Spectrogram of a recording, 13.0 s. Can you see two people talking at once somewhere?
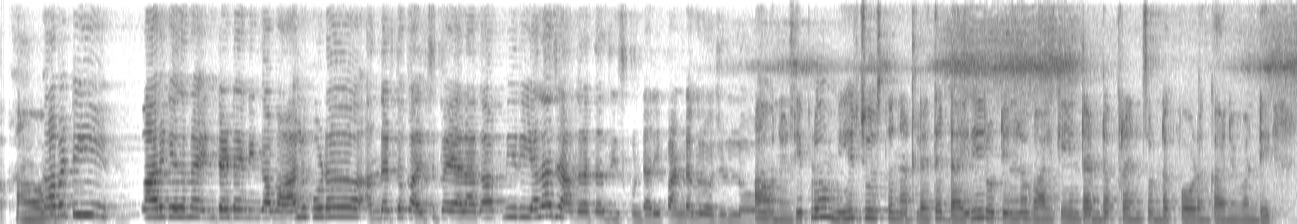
No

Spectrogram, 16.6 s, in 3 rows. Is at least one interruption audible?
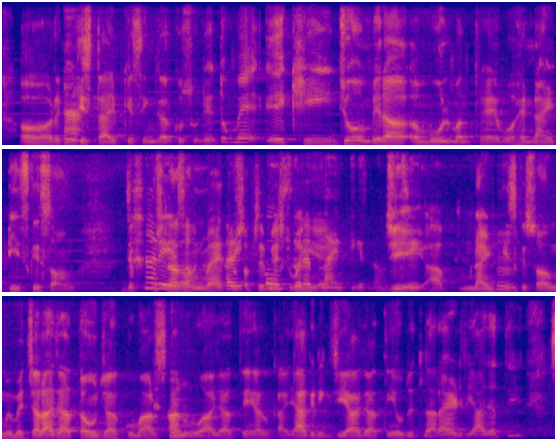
Yes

